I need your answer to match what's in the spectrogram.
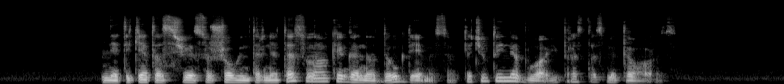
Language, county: Lithuanian, Vilnius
